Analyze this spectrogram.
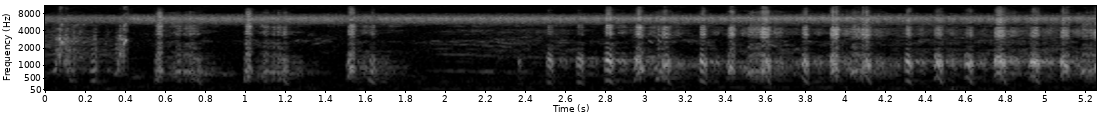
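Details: Chukar partridge giving loud, abrupt chuck notes, spaced at first and then closely repeated at about three per second, with a constant high-pitched hiss behind.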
